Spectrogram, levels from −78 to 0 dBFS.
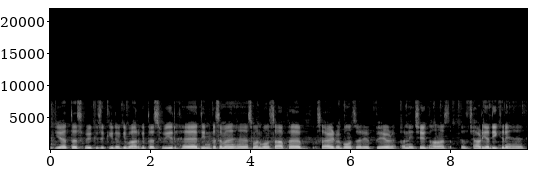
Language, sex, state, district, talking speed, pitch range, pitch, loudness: Hindi, male, Chhattisgarh, Raigarh, 190 wpm, 115-120 Hz, 115 Hz, -25 LUFS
